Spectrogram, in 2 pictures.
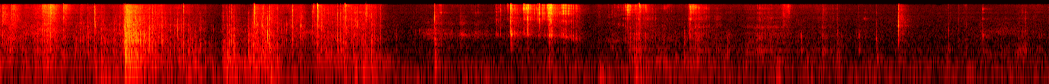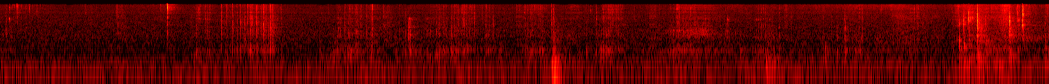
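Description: A crinkly foil chip bag being handled, crinkling and rustling in loud bursts through the first few seconds, then only faint rustles and small clicks, with a single knock about twelve seconds in.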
